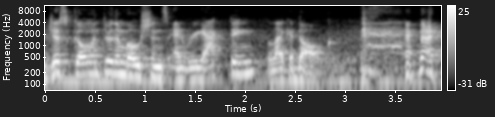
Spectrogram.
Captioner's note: laughing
